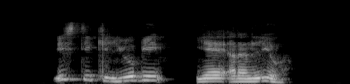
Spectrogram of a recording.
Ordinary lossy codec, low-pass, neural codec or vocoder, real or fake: none; 7.2 kHz; none; real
